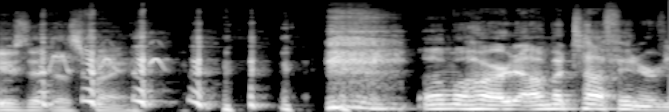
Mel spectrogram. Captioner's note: laughing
